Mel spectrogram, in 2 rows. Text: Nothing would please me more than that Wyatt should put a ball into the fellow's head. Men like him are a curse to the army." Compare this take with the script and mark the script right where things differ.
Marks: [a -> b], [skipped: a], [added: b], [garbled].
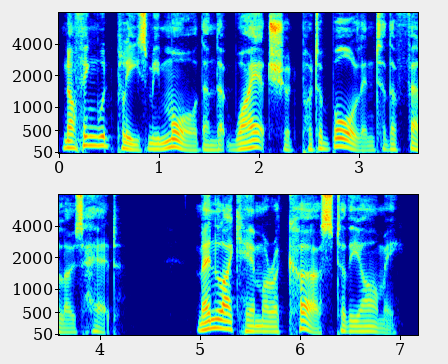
Nothing would please me more than that Wyatt should put a ball into the fellow's head. Men like him are a curse to the army."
